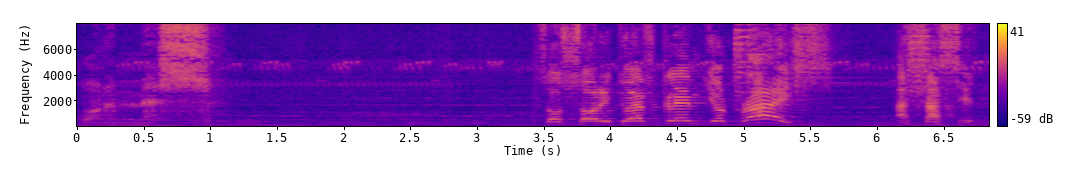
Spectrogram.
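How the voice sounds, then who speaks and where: An actor playing a cold, menacing villain mastermind in a video game, calm one moment and furious the next. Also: male voice, sits high, takes it slowly, vocal fry, far from the mic, soft background music, heavily acted. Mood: calm menace. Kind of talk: cinematic video game acting.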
